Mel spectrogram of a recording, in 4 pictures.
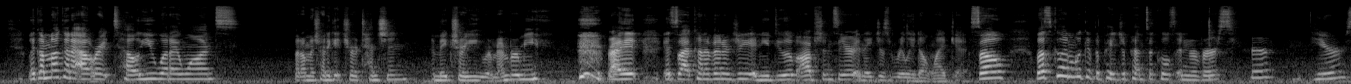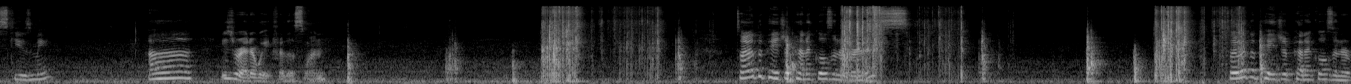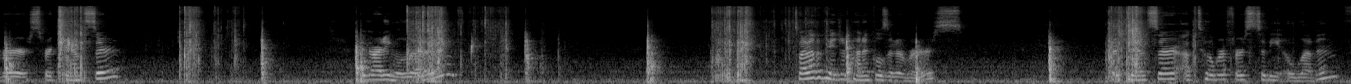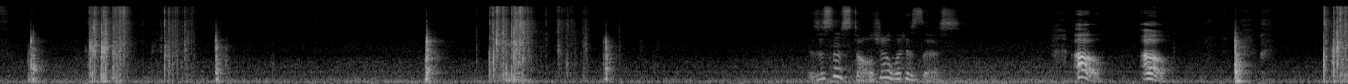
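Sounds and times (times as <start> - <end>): cards being shuffled: 17.2 - 20.6, 21.8 - 23.7, 24.4 - 26.2, 27.6 - 29.9, 31.0 - 32.8, 34.1 - 35.5, 38.1 - 39.2, 41.4 - 42.9, 45.3 - 47.2, 53.8 - 54.0
cards snapping: 18.9 - 20.5, 22.0 - 23.7, 25.0 - 26.0, 28.8 - 29.9, 31.1 - 32.7, 34.1 - 35.1, 41.4 - 42.6, 45.3 - 46.8, 53.8 - 54.0.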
